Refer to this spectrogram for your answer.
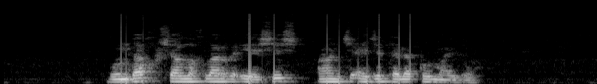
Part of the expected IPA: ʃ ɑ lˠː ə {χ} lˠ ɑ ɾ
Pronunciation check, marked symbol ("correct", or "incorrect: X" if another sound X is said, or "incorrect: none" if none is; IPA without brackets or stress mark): correct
